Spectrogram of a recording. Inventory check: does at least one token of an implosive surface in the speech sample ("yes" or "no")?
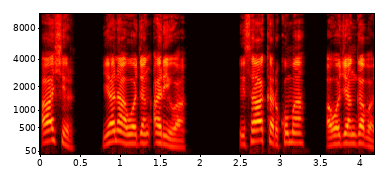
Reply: no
